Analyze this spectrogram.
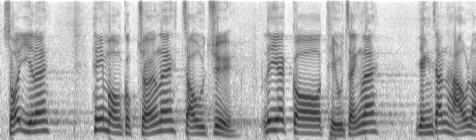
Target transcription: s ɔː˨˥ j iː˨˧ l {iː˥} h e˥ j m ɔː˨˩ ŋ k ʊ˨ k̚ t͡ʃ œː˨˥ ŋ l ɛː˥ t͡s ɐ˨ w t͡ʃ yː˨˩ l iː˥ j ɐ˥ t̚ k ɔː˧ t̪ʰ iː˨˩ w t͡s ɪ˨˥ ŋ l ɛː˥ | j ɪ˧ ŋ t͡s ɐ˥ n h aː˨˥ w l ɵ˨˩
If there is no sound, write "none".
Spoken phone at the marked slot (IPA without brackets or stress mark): ɛː˥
